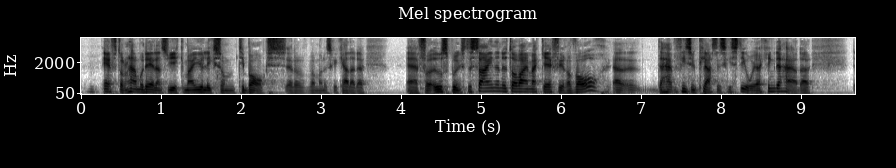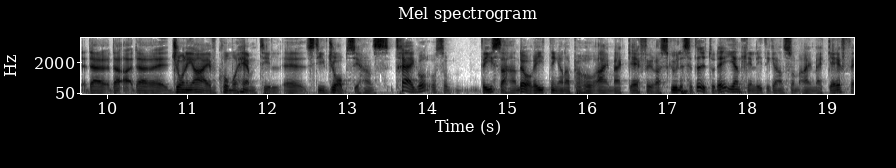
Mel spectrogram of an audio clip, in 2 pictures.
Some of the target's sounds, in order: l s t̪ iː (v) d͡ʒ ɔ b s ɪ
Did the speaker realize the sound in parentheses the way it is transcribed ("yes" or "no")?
yes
